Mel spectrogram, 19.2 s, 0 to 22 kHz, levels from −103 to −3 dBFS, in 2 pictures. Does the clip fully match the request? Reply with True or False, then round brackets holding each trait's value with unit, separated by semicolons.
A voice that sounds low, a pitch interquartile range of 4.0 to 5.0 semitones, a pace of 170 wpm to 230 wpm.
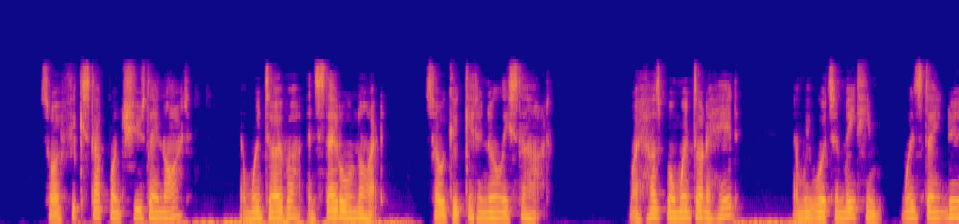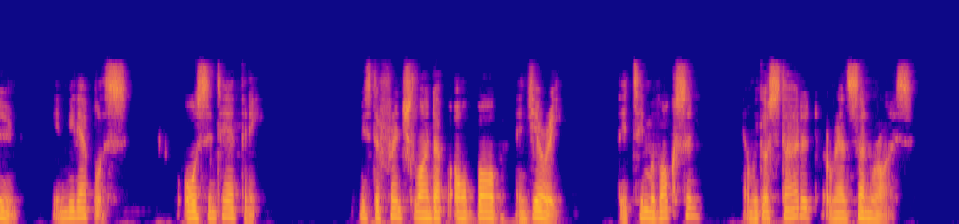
False (130 Hz; 3.3 semitones; 180 wpm)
